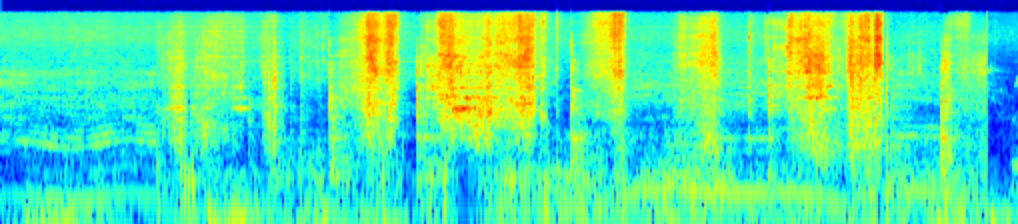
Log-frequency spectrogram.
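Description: A wooden spatula scraping and sliding over a bazlama flatbread on a hot metal griddle as the bread is turned and worked, in a run of rough, irregular scraping strokes starting about two seconds in.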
